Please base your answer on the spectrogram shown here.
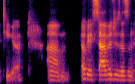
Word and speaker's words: Tiger: And in German it's just der Tiger, so or tiga, actually you would say tiga.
